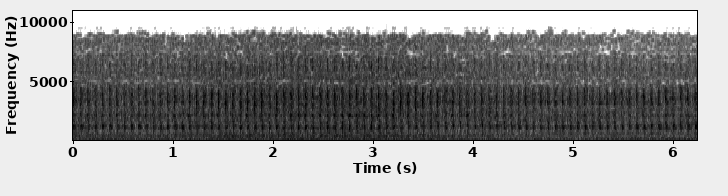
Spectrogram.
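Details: 2012 Toyota Avanza, 1.5 L 3SZ-VE I4, at idle: sharp, regular ticking knock about 200 a minute, unchanged after an oil change and all four spark plugs replaced. Engine knock, cause unknown.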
